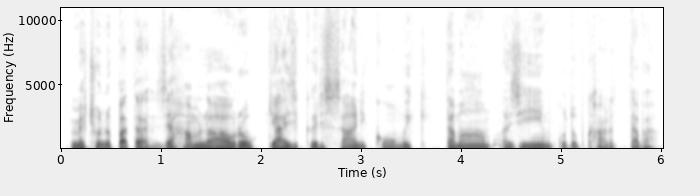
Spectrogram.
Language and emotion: Kashmiri, sad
